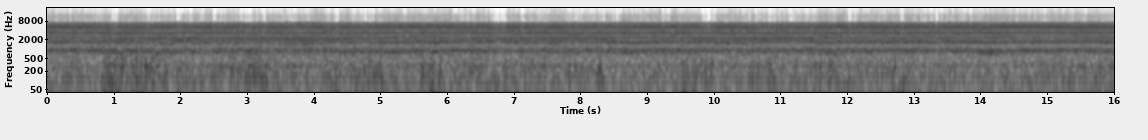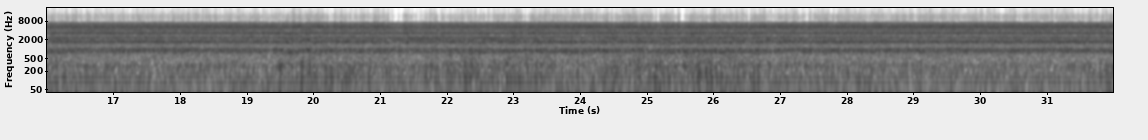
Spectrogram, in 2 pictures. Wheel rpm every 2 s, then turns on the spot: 230, 220, 220, 220, 230, 220, 230, 230, 230, 240, 230, 230, 220, 230, 230, 240.
none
